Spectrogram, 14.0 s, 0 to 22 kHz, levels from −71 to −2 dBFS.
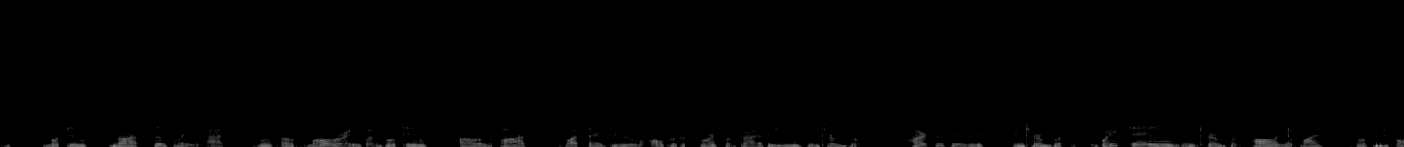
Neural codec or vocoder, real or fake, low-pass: autoencoder, 44.1 kHz, a latent of 192 numbers a frame, MeloTTS; fake; 3.6 kHz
